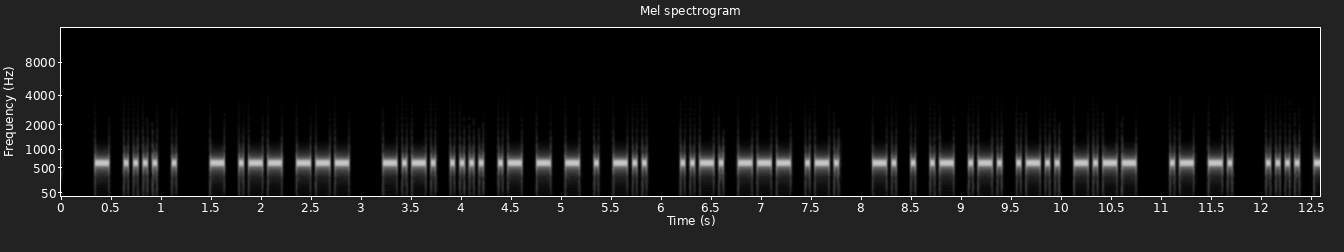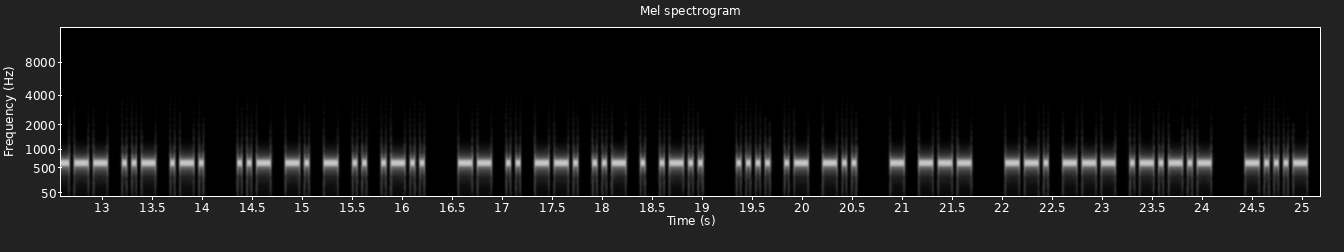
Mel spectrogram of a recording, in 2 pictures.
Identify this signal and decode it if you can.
Morse code, heard as a keyed tone, about 25 wpm, 610 Hz. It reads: THE TWO CHATTED FOR NEARLY AN HOUR UNTIL MIGUEL HAD TO GO. <BT>
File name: 1 English 25wpm / AQC31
